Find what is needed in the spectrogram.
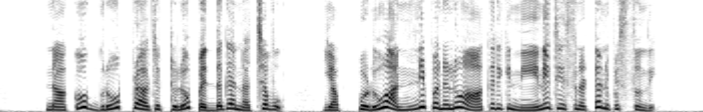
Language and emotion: Telugu, disgusted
